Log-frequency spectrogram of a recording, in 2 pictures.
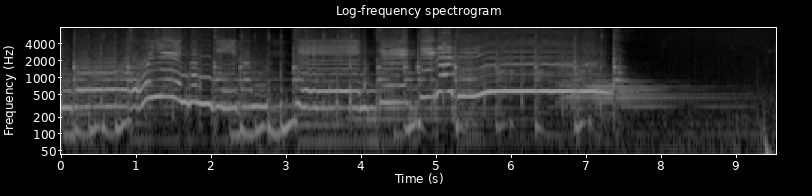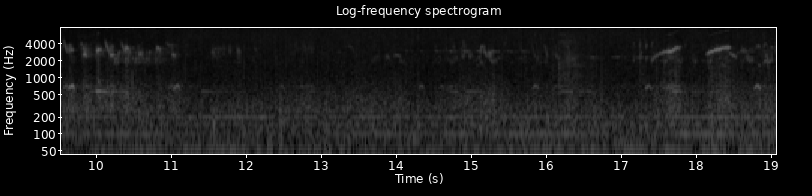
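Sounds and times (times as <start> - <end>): steady low hum: 7.6 - 19.0
birds chirping: 7.9 - 19.0.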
